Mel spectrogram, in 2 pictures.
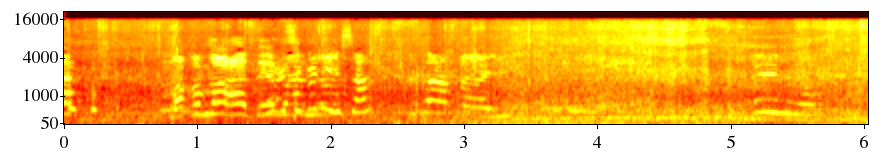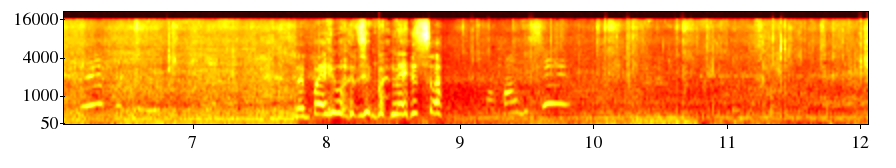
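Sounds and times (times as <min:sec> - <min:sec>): vehicle engine passing: 0:00.0 - 0:12.0.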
